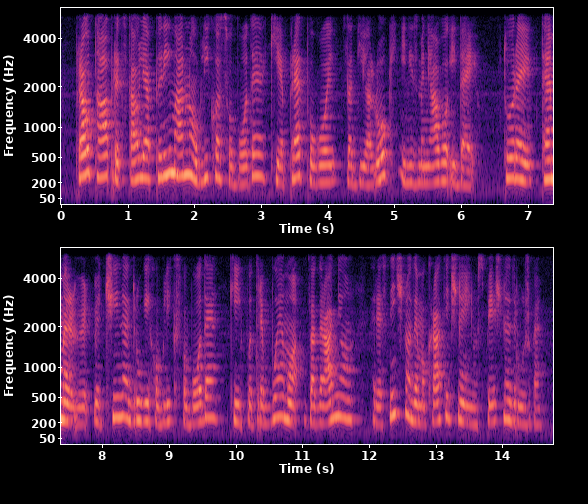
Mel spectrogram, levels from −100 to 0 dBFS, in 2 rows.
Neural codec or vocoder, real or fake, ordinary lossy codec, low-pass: none; real; none; 5.4 kHz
